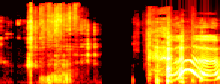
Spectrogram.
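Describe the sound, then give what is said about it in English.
Crunching on Doritos chips: a burst of crisp, crackly bites for about a second, followed by a pause and then a person's voice making a sliding, exclamatory sound. “I'm eating Doritos. Do a crunch.”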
